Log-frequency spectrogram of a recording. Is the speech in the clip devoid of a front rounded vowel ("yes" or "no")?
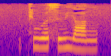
yes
